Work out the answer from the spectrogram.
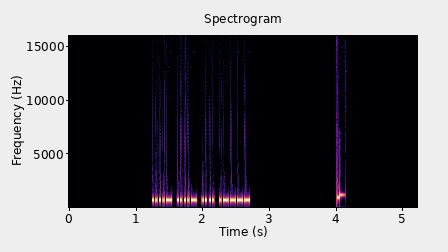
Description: Morse code, heard as a keyed tone, about 41 wpm, 700 Hz. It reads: 44H1
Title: Four Challenging Letter-Number Combinations 45wpm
